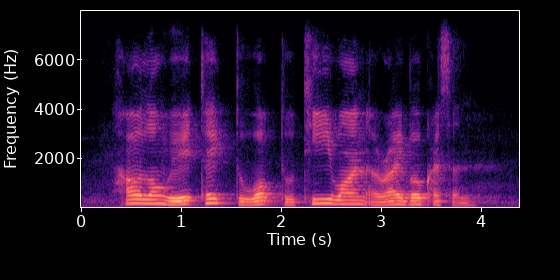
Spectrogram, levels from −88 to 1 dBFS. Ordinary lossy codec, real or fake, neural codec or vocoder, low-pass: Opus, 32 kbps; real; none; 7.2 kHz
